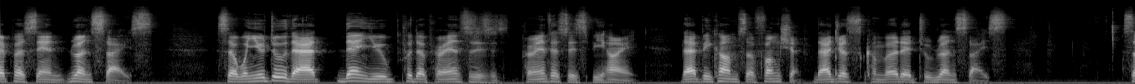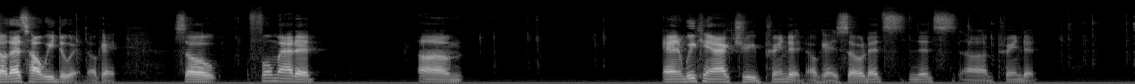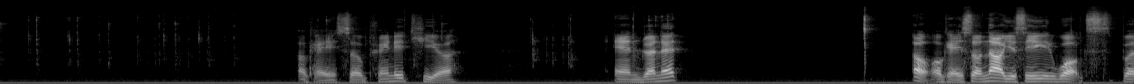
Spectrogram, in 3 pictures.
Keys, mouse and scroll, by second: 2.2-3.6 typing, 4.0 ctrl+g, 11.3 n, 12.1 Return, 13.9 c, 16.2 `, 17.3 `, 18.9-23.7 typing, 24.7 Home, 25.0-27.5 typing, 28.3 ctrl+c, 33.4 ctrl+g, 33.6-34.0 typing.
